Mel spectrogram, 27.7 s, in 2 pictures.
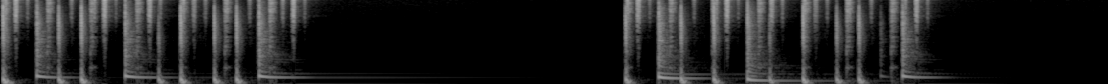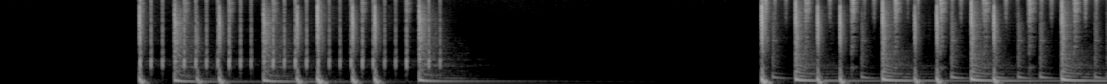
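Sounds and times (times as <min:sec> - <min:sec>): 
midi drums: 0:00.0 - 0:03.8, 0:07.8 - 0:11.8, 0:15.6 - 0:19.5, 0:23.4 - 0:27.6.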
